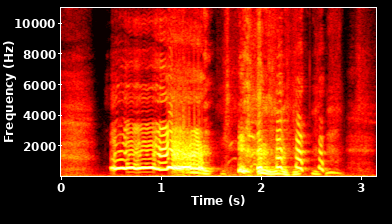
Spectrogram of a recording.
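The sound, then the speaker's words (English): A young person gives a long, voiced yawn, a sustained, wavering groan that lasts about a second and trails into broken, breathy vocal sounds. “That was a yawn. I'm not dying. That was just me yawning. This is how I yawn.”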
